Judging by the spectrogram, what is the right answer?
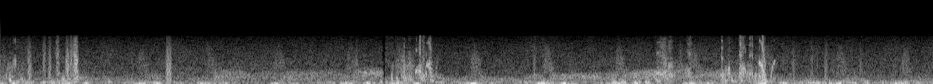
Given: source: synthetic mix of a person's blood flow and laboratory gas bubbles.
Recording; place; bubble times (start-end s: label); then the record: Doppler ultrasound of blood flow; subclavian vein
0.04-0.29 s: bubbles
0.56-0.73 s: bubbles
3.90-4.38 s: bubbles
6.53-6.96 s: bubbles
7.21-7.78 s: bubbles
From the record:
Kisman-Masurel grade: 222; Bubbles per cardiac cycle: several, 3 to 8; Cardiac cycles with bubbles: 10 to 50%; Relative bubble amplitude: moderate (0.250 to 0.450); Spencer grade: 2 (many but less than half of the cardiac periods contain bubble signals, singularly or in groups); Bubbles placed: anywhere in the cardiac cycle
